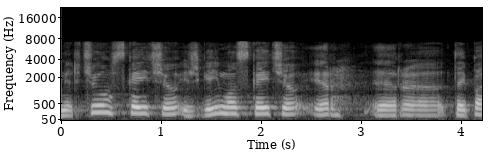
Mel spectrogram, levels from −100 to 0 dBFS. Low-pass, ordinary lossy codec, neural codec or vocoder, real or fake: 7.2 kHz; MP3, 64 kbps; vocoder, 24 kHz, 100 mel bands, Vocos; fake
